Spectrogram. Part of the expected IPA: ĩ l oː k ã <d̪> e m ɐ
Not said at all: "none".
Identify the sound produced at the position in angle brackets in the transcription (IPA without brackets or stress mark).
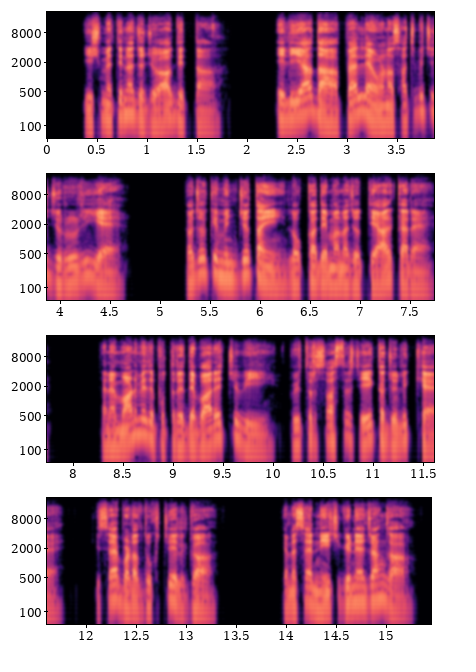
d̪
